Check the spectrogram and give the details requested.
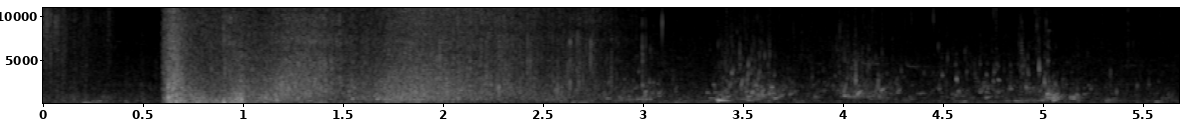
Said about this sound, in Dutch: Wat een fijne bungalow. En zo dicht aan het water. Ik denk dat ik maar even een duik ga nemen.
